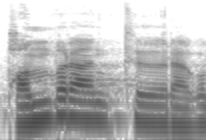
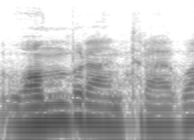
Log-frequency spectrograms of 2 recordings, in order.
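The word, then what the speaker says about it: Wurmbrand: 아 우리나라에는 범브란트라고 많이 알려졌었는데요. 이분이 루마니아뿐인데 원래 발음은 원브란트라고 합니다.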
